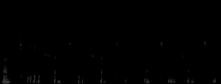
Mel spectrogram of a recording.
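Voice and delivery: hushed, breathy whisper of curses; a muttered whispered curse at chat; whispered swearing. Real, not acted. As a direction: whisper it under your breath at the screen. Streamer whispering at chat's messages.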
